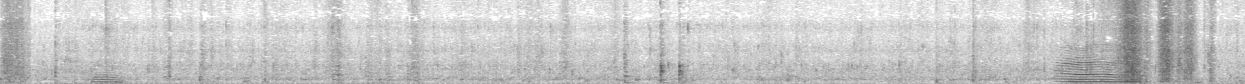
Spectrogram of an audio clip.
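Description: A young child calls out nearby.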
